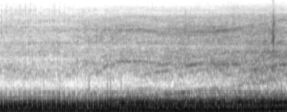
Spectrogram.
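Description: Motorcycle engine idling and shifting down while coasting to a stop, clutch pulled in as it drops from second into first; a steady, close low rumble with slight revving variations throughout.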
